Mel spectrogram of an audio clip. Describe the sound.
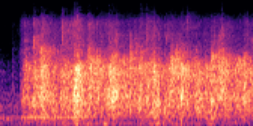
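A church audience breaks into applause during a worship service: dense, continuous clapping that swells after a brief quieter start and stays steady and loud.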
